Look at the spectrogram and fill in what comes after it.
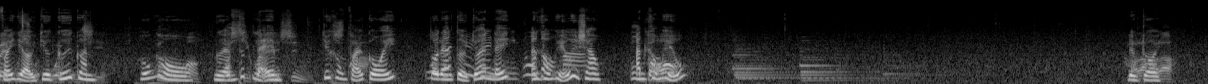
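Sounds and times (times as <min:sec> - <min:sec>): soft background music chord: 0:06.4 - 0:09.9.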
